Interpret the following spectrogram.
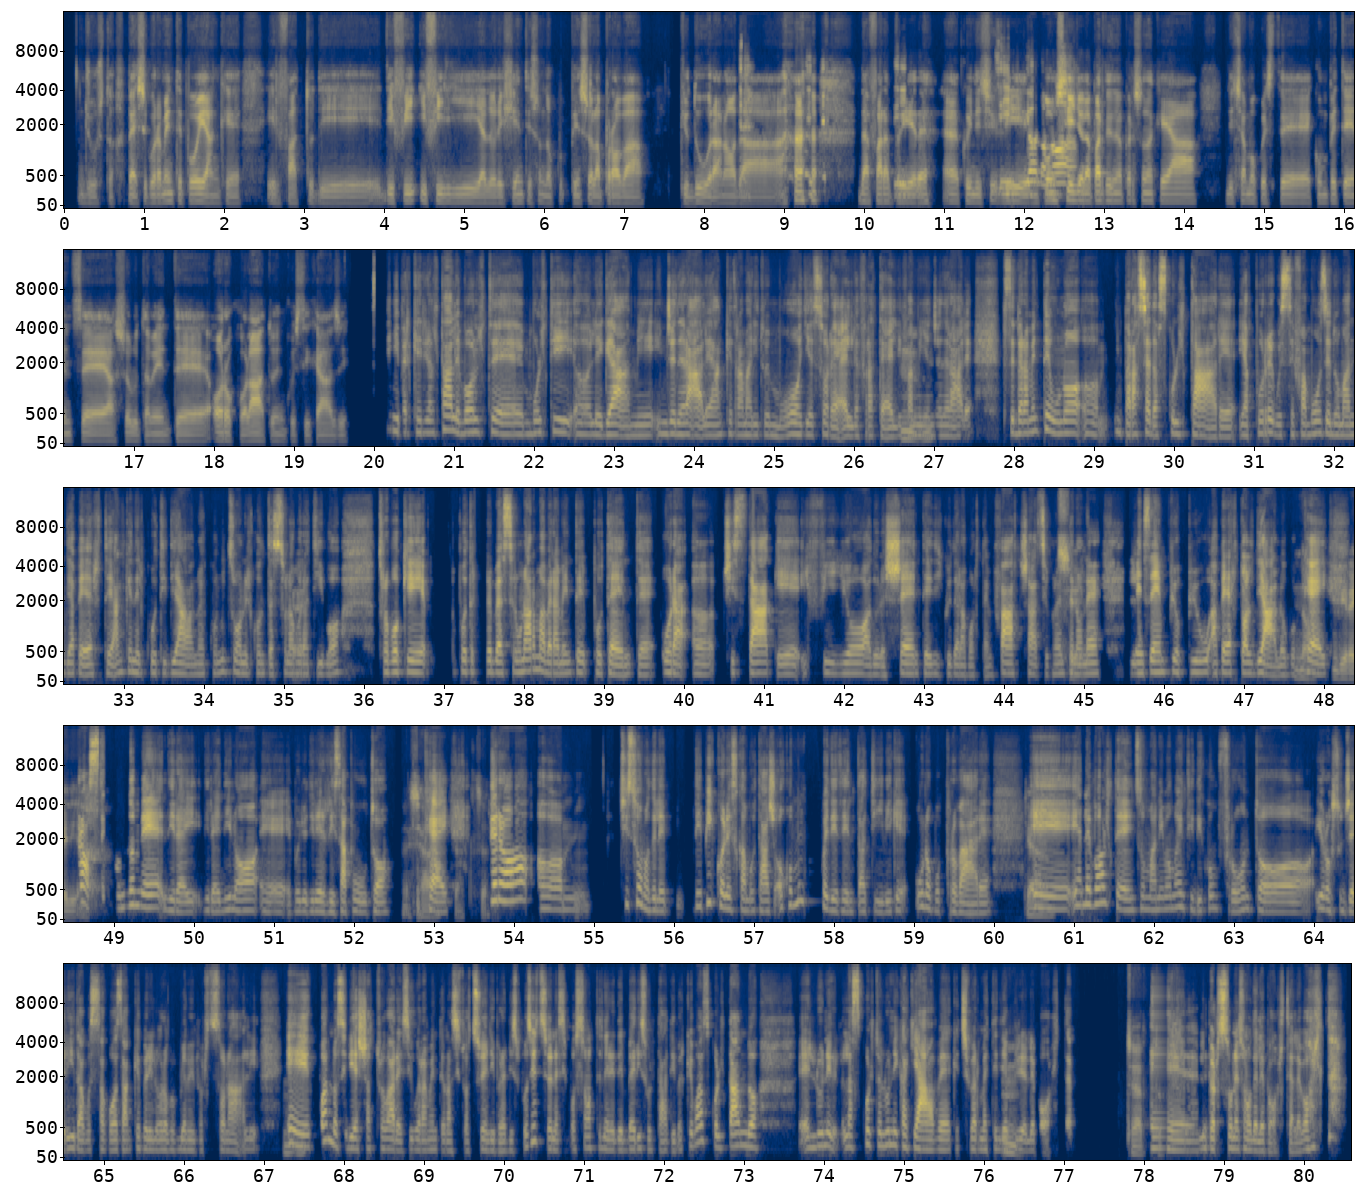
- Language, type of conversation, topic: Italian, podcast, Come fai a porre domande che aiutino gli altri ad aprirsi?
- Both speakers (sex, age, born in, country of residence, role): female, 30-34, Italy, Italy, guest; male, 45-49, Italy, Italy, host
- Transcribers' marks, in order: unintelligible speech; chuckle; "Okay" said as "kay"; sigh; unintelligible speech; other background noise; laughing while speaking: "volte"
